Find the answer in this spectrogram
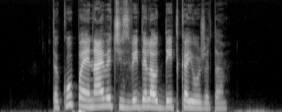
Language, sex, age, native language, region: Slovenian, female, 18-29, Slovenian, Gorenjska region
